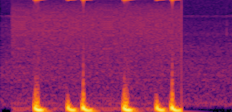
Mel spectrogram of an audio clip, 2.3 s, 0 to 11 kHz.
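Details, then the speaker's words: Third heart sound (S3 gallop) from a heart physiology lecture on pressure-volume loops. It occurs just after mitral valve opening during rapid filling and can be normal or indicate a dilated ventricle. Two heartbeats are heard, each a three-part gallop. "it's rather quick but s3 is kind of a confusing heart sound because it can occur in a normal person and it can also indicate underlying pathologies such as a dilated ventricle"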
